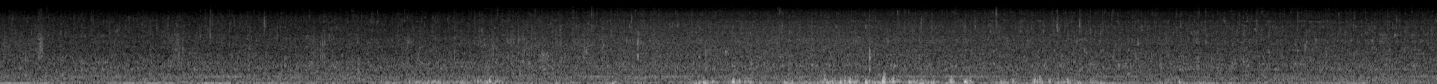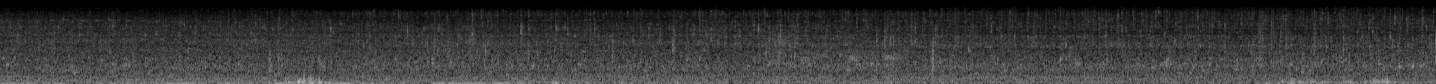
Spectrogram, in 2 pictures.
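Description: Steady trickling and splashing of a garden pond's rock waterfall spilling into the pond. Irregular low rumbles on the microphone come and go, mostly a few seconds in and once more briefly midway.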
